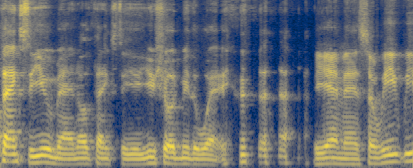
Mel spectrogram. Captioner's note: chuckles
